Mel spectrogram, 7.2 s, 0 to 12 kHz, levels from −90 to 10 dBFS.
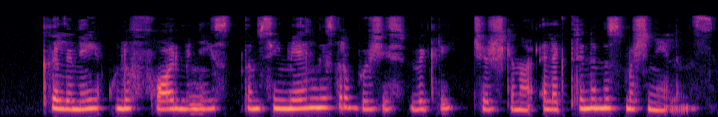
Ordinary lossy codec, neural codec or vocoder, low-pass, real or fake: AAC, 32 kbps; none; 7.2 kHz; real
